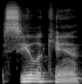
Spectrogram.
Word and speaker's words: coelacanth: Coelacanth, yeah, that's, Coelacanth, which cool ass word.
